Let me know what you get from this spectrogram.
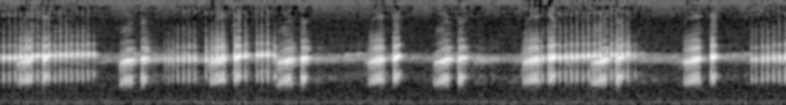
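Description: A frog gives rapid, buzzy pulsed trills in short bursts separated by brief, irregular pauses.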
